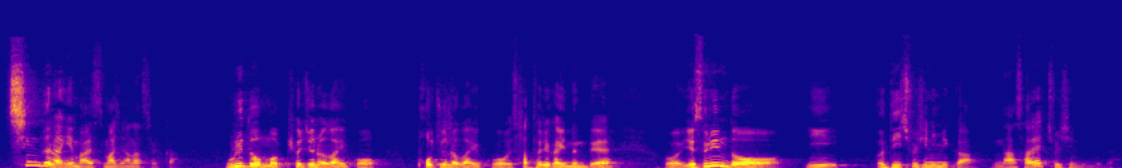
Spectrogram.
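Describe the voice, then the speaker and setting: A pastor delivers his sermon in a church. He is a man with a fairly high voice and a lively, swooping pitch. Now and then he drops into the voices of the people he quotes. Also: a little fast. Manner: animated preaching, acting out quoted voices.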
